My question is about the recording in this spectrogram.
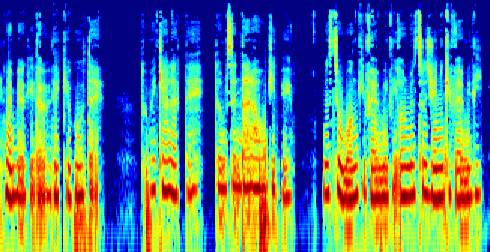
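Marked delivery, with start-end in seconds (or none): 1.9-3.7 threatening whisper. Retold or imitated. Wang ji whispers a threat at Maimiya, menacing whisper. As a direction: breathe the threat right at her.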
